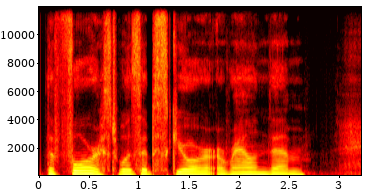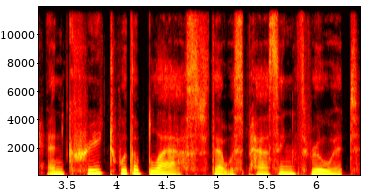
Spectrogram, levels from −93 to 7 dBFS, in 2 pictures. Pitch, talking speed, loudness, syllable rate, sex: 170 Hz, 150 wpm, -16 LUFS, 3.9 syllables/s, female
